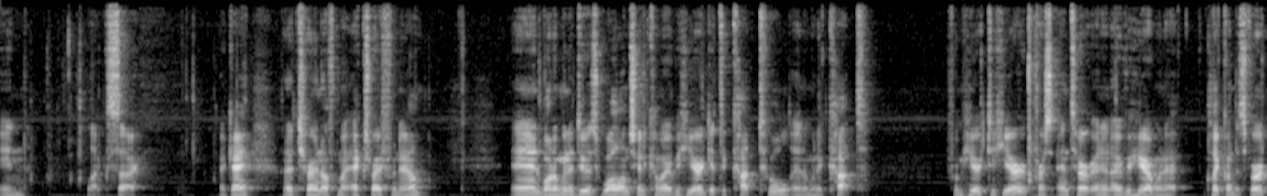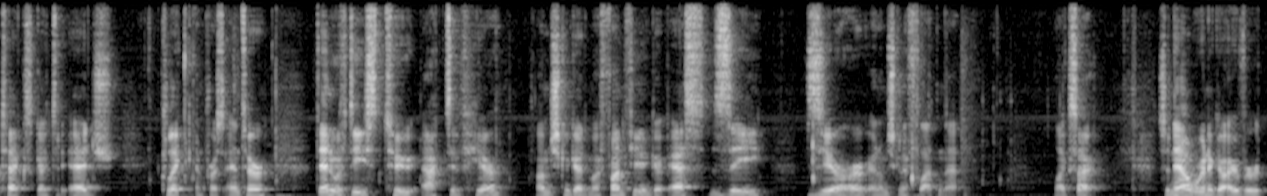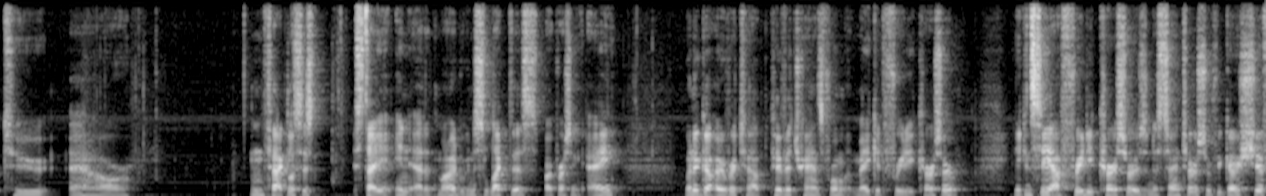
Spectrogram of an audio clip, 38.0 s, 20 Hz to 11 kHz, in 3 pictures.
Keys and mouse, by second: 0.4 z, 3.3-38.0 drag, 7.3 k, 11.6 k, 15.4 KP_1, 16.1 z, 19.3 s, 22.2 z, 26.7 Tab, 28.3 Tab, 29.0 KP_7, 30.9 a.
